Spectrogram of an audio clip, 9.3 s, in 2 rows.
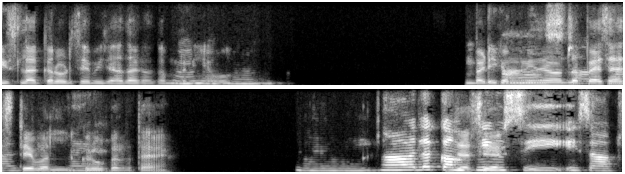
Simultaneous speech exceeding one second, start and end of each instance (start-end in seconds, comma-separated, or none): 3.8-5.5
